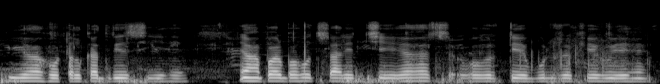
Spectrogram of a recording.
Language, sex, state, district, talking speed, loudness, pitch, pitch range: Hindi, male, Jharkhand, Deoghar, 135 wpm, -19 LUFS, 145 Hz, 145-150 Hz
